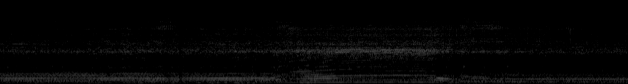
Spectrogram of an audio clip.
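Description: ATV engine, heard faintly, running steadily. About three seconds in it revs up, holds for a second and a half, then drops back.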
